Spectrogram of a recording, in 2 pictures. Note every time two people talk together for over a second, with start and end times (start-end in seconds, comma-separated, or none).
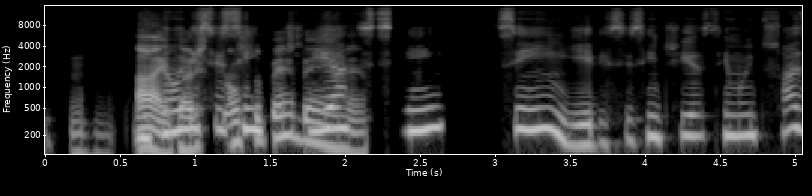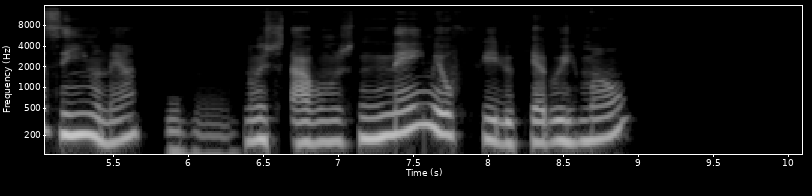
0.6-2.1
